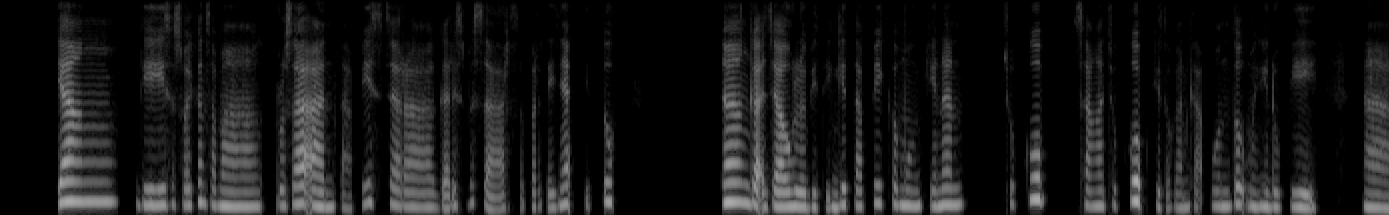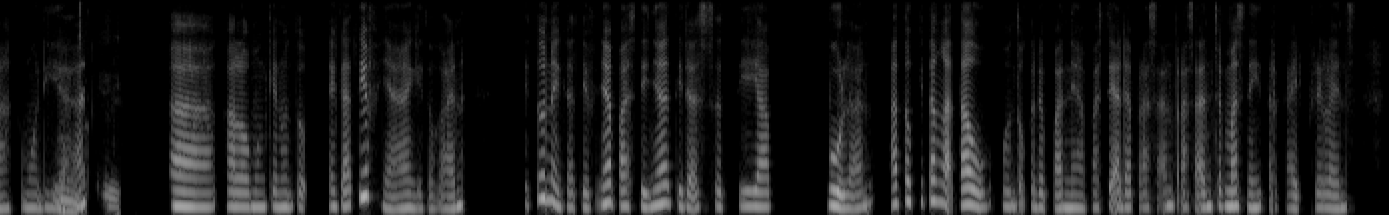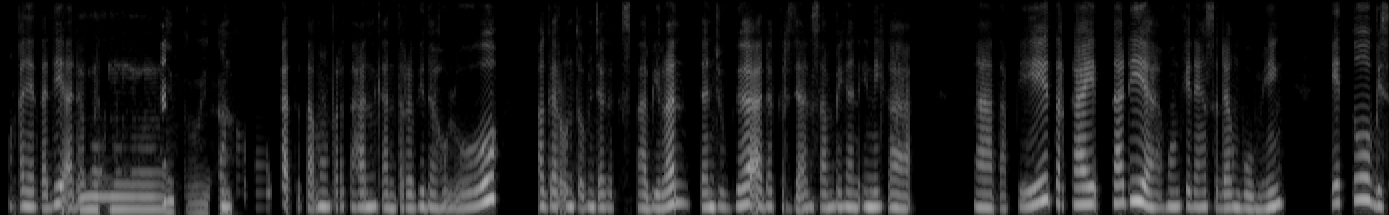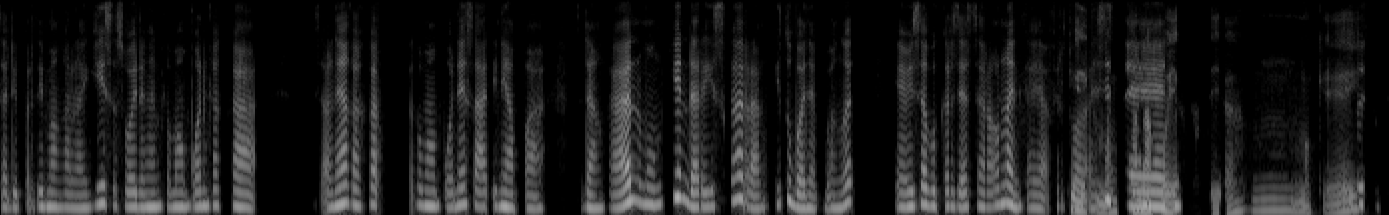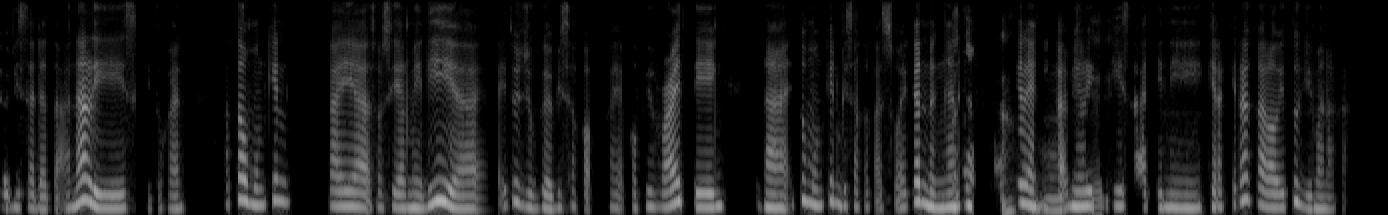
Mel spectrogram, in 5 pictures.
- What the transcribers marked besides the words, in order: in English: "freelance"; in English: "booming"; tapping; in English: "virtual-assistant"; in English: "data-analyst"; in English: "copywriting"; in English: "skill"
- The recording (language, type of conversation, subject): Indonesian, advice, Bagaimana cara memulai transisi karier ke pekerjaan yang lebih bermakna meski saya takut memulainya?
